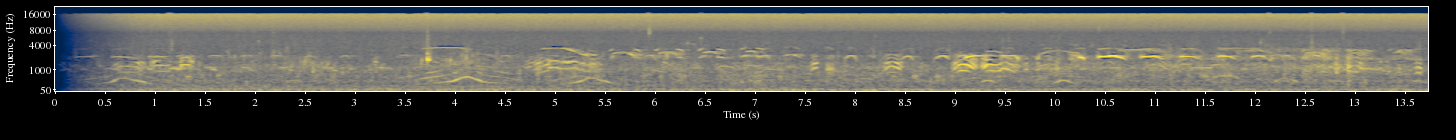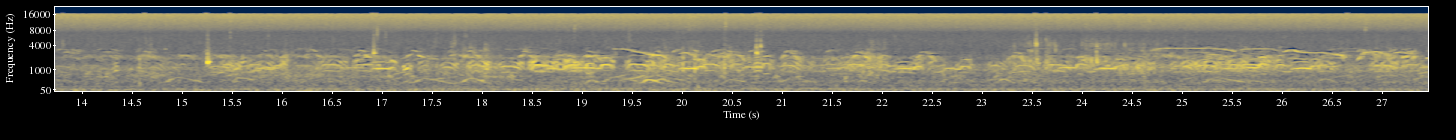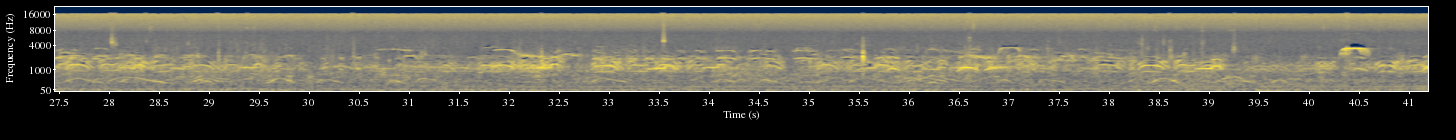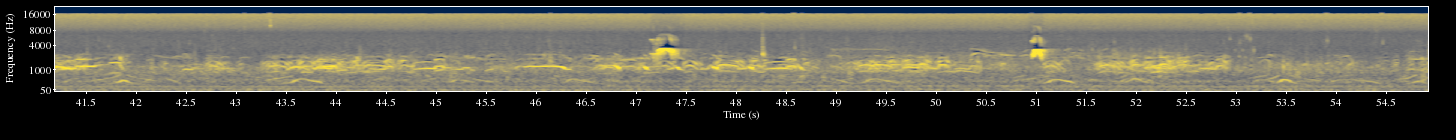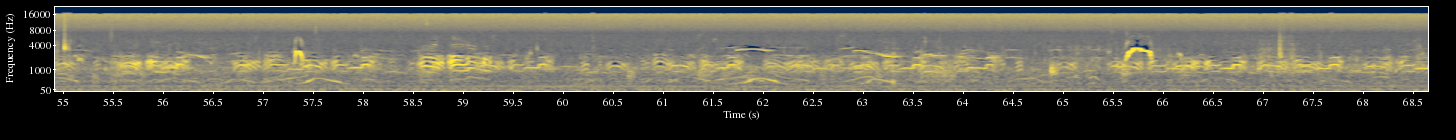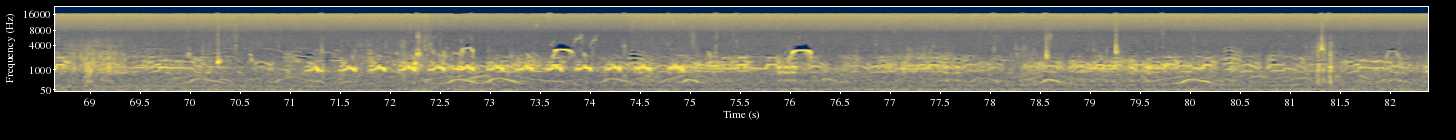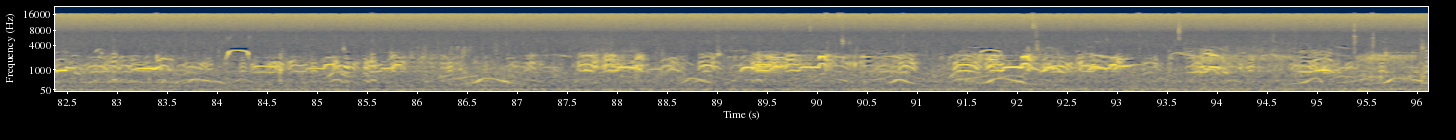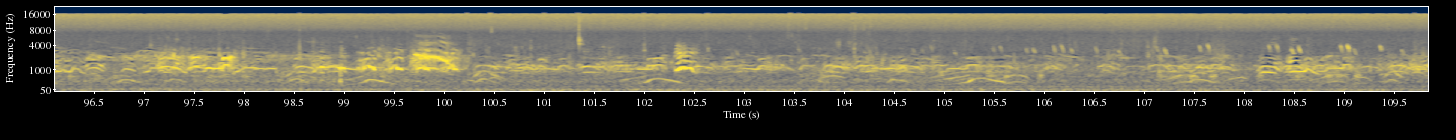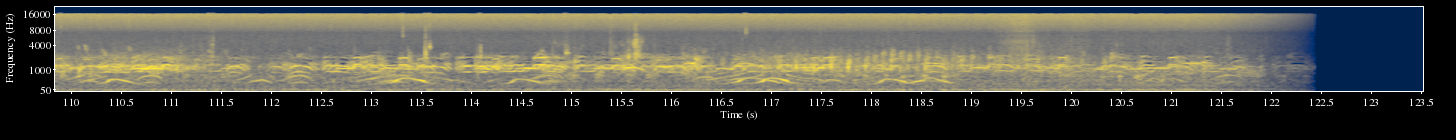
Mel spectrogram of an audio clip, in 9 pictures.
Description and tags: Lintuja merellä, kevät / Birds at sea in the spring, waterbirds, seabirds, intense sounds, lots of birds, eiderducks, long-tailed ducks, seagulls, also other birds, sounds of water
Paljon lintuja, haahkat, allit ja lokit ääntelevät kiihkeästi, myös muita lintuja. Veden ääniä, aaltoja ja tippoja.
Paikka/Place: Suomi / Finland / Hanko
Aika/Date: 13.05.2003
Sea, Tehosteet, Meri, Nature, Bird, Yleisradio, Spring, Soundfx, Alli, Birds, Luonto, Eiderduck, Vesi, Linnut, Finland, Lintu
